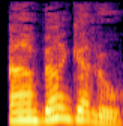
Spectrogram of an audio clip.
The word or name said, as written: Un bungalow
